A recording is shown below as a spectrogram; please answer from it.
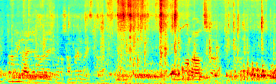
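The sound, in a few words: pigeons cooing in a pigeon collection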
